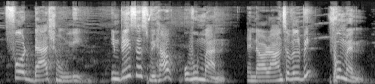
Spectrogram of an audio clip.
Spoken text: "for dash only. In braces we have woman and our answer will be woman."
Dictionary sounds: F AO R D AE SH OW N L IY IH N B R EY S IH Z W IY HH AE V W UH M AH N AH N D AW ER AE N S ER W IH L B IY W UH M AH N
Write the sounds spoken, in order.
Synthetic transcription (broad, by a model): F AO R D AE SH OW N L IY IH N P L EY S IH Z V IY HH AE V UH M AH N AH N D AW ER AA N S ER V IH L B IY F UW M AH N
